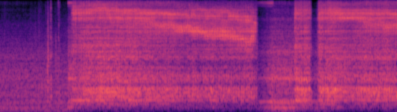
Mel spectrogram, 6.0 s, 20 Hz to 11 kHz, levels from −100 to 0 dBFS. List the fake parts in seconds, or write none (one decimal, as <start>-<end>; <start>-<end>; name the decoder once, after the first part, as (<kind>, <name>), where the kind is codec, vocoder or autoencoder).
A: 0.0-0.5 (vocoder, WaveNeXt); 4.1-5.1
